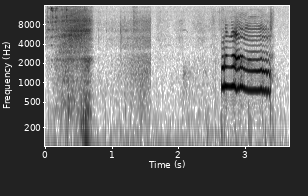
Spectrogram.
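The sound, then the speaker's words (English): A cat coming into the room at feeding time lets out a single clear, drawn-out meow near the end, preceded by some soft rustling and breathy noise. “Cleo says hello to everybody. It's time for her to eat.”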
